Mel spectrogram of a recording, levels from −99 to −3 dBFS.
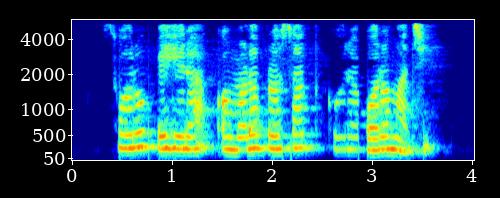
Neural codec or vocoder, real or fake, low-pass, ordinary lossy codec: none; real; 5.4 kHz; MP3, 48 kbps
